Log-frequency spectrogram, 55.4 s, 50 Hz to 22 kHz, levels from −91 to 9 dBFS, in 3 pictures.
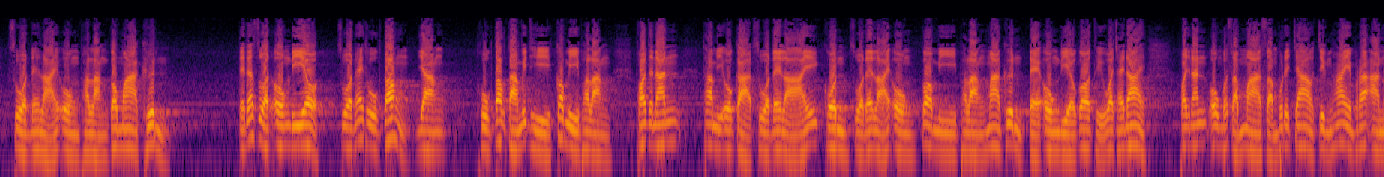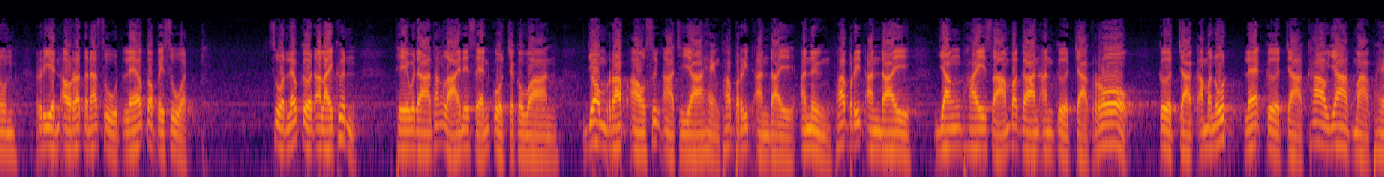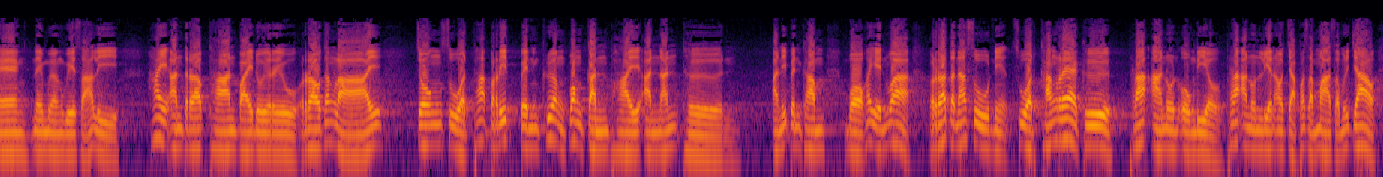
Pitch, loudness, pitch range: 130 Hz, -18 LUFS, 115-150 Hz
